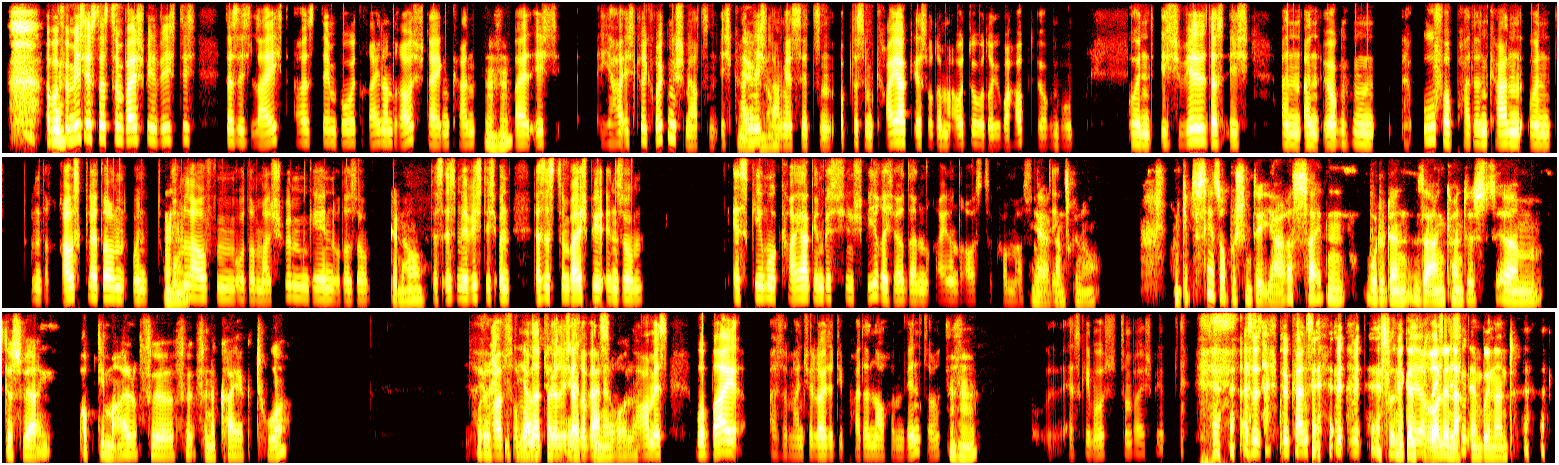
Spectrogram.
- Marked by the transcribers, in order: distorted speech; other background noise; static; snort; chuckle; chuckle
- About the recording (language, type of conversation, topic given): German, podcast, Was würdest du jemandem raten, der neu in deinem Hobby ist?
